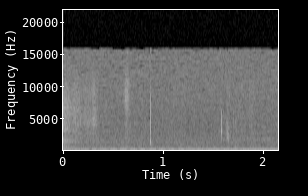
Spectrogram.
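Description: A steady low hum with no speech, with a couple of faint ticks.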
